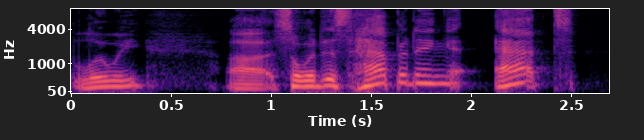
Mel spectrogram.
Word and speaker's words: Louis: Louis pronounced it Louis. They pronounce it Louis.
